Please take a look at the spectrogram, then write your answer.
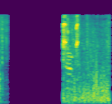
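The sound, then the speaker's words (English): A loud, rushing roar of wind and motor noise as a boat races across the ocean after a deer swimming in the water, heard in two bursts split by a short gap of silence. “So they jumped into their boat and raced after it.”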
